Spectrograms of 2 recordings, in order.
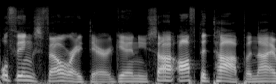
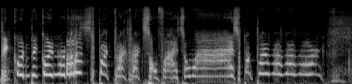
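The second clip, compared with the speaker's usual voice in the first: very high, fast babbling buzzword voice. Imitating how Chamath talks, after calling his accent Scamanese: mock Chamath accent. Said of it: "It's something like that".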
